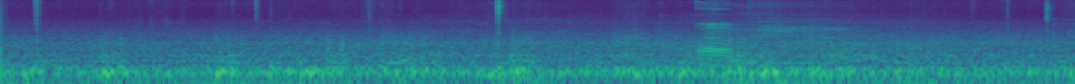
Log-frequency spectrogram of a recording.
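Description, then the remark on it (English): Steady, loud road rumble from inside a moving car driving behind a car that follows a tractor trailer passing another tractor trailer, a constant low roar of tires and engine with brief faint voice-like sounds partway through. “You don't know this, but I've been behind a tractor trailer. Well, behind a car behind a tractor trailer.”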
